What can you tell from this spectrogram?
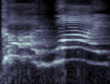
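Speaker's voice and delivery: hammed-up anguished shout; mock kids screaming. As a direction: yell it up at God in despair. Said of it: "There were kids screaming".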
